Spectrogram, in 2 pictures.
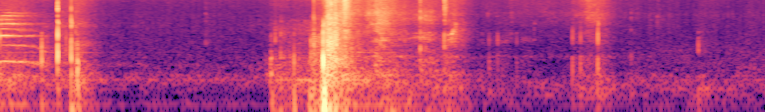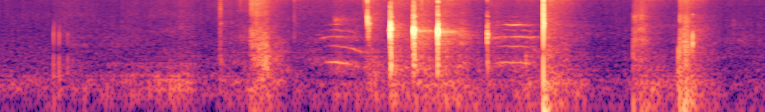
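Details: Domestic cat meowing indoors in a small room: a few short, high, bending meows near the end, mixed with sharp clicks, rustling and brief broadband bursts, with quiet gaps between.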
